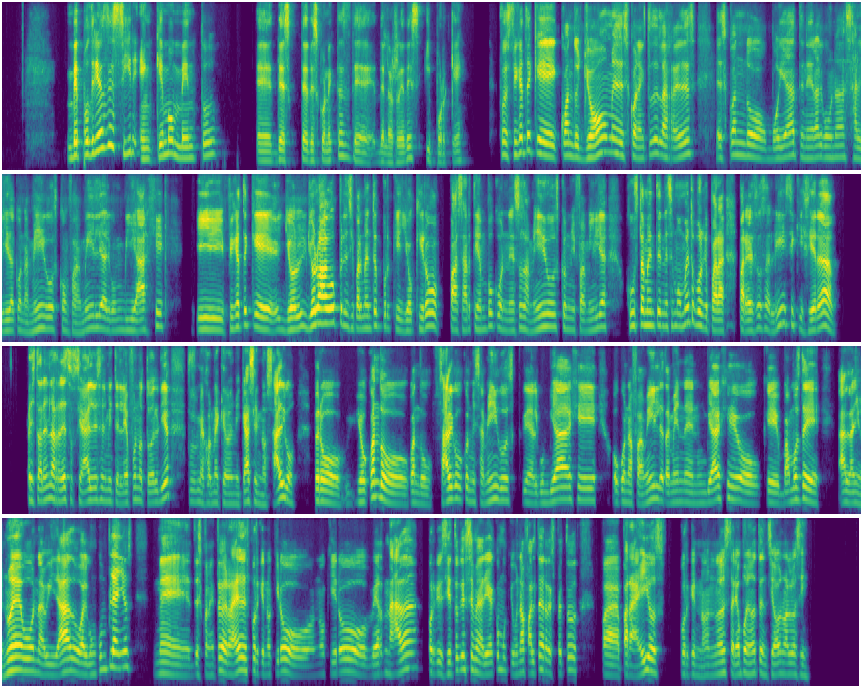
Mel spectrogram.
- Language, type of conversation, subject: Spanish, podcast, ¿En qué momentos te desconectas de las redes sociales y por qué?
- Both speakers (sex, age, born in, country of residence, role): male, 20-24, Mexico, Mexico, guest; male, 40-44, Mexico, Mexico, host
- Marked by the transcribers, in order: swallow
